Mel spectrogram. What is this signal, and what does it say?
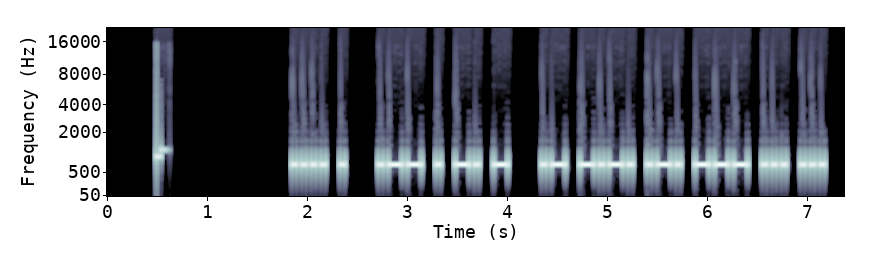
Morse code, heard as a keyed tone, about 25 wpm, 700 Hz. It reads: HE WENT ACROSS
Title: Sentences from Top 1000 Words - Review Part 5 - 25wpm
